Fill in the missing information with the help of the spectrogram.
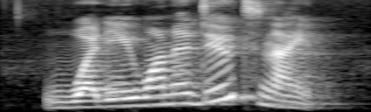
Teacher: Want to becomes wanna in fast speech. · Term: what'ya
